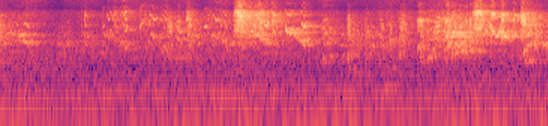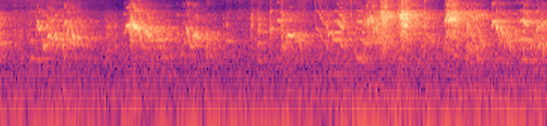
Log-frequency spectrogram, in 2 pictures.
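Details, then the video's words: Budgie chatter: harsh, buzzy squawks and high twittering notes in uneven bursts from these Australian parrots, with a low background hum throughout. "parakeet chirping sounds |Australian parrot|bajri totay ki awaz"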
